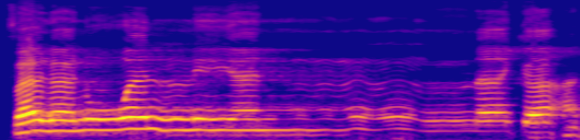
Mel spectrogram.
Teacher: Tu nun sabdu tu dengung. Mesti dengung. Tak dengung salah. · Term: Wajibul gunnah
